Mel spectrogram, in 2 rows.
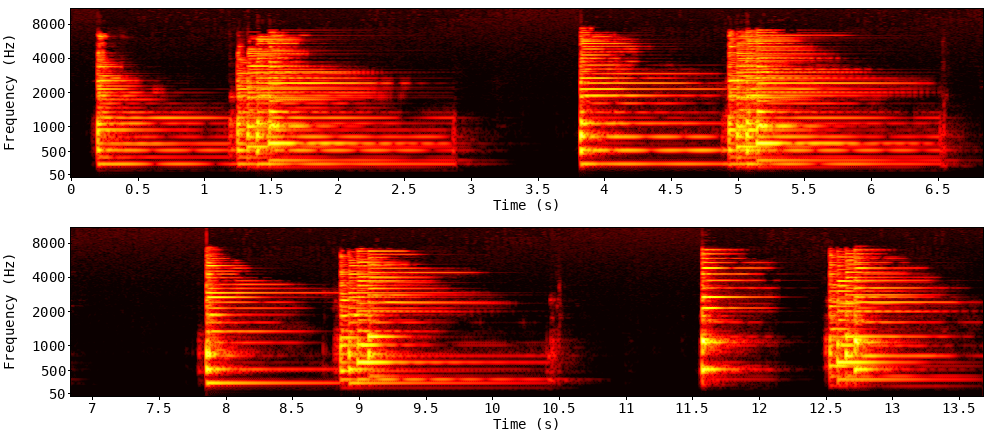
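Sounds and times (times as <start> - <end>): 
banjo playing C chords: 0.2 - 3.0, 3.8 - 6.7, 7.8 - 10.6, 11.6 - 13.6.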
